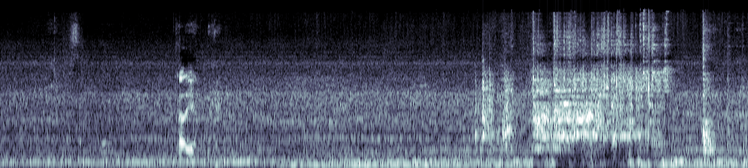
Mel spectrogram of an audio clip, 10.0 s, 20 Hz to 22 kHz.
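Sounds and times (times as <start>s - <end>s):
steady low kitchen hum: 0.0s - 9.9s
speech: 2.4s - 2.9s
large frying pan scraping rattle: 6.3s - 9.0s.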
